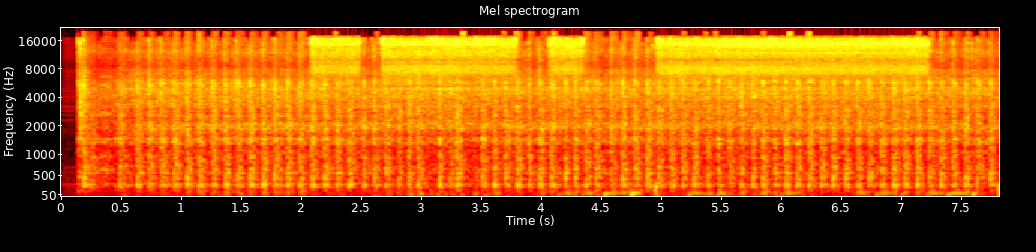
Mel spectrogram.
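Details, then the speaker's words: Mercedes-Benz 190e parked since 2008, first start with starting fluid: settles into a steady, even chuffing idle at about three beats a second with oil pressure and no ticking or knocking; runs healthy. "got her let go of the throttle dang it's still idling man that's awesome"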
